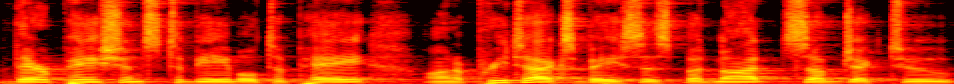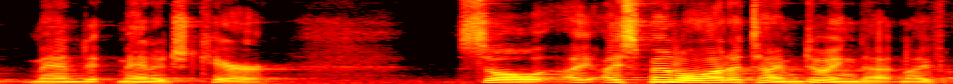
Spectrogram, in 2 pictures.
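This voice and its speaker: A man giving a conference talk in a relaxed, casual way, often repeating words as he goes. English is not his first language. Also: a little high. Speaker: conference speaker, financial planner. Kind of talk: conference presentation. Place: conference hall.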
